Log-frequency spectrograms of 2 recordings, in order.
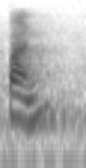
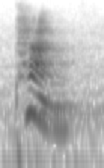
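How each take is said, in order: First: The p is said without a puff of air. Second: The p is said with a puff of air. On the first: "he ido a comprar pan" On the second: "I've got a new p- pan"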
